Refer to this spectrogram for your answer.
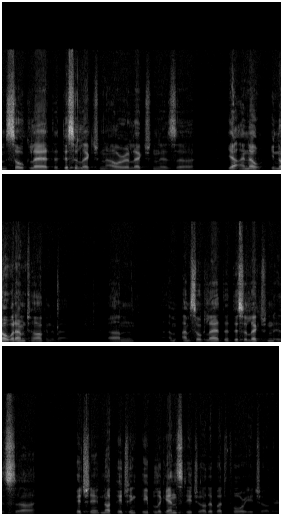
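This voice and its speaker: A man with a German accent speaks at a moderate pace in a medium pitch, with fairly even intonation and big swings in loudness, in a dry, close sound with no echo. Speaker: candidate giving a campaign speech to an association; works at a college in Florida. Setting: speech to a live audience. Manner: hesitant, many filler words.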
